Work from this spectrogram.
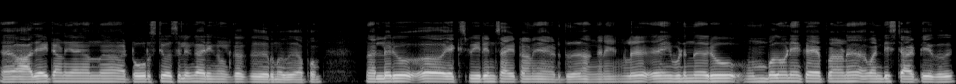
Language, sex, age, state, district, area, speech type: Malayalam, male, 18-30, Kerala, Wayanad, rural, spontaneous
